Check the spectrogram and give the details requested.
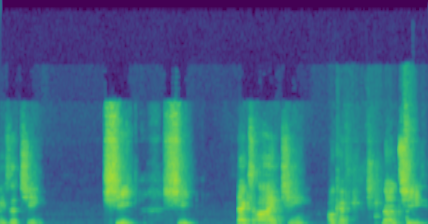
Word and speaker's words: Xi: Did I pronounce the name correctly? Is it Xi? Xi. Xi? Xi? Okay. No, Xi. Xi.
